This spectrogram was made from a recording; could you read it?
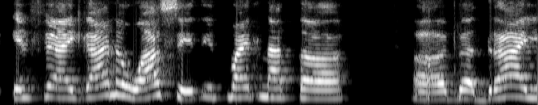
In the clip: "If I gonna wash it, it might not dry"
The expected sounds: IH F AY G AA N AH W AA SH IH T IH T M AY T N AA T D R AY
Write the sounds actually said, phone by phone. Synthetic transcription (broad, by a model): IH F AY G AA N AH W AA S IH T IH T M AY T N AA T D R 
